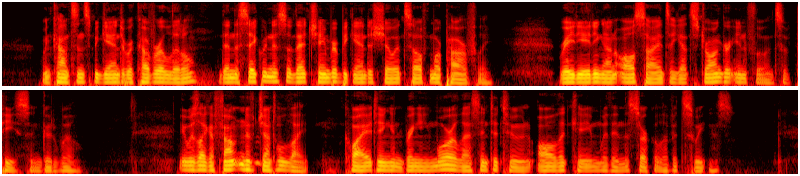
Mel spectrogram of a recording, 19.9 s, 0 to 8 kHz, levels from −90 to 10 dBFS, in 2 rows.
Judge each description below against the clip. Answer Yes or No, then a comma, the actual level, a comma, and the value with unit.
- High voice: No, very low, 95 Hz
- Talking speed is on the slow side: No, average, 170 wpm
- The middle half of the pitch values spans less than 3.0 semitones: Yes, narrow, 2.5 semitones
